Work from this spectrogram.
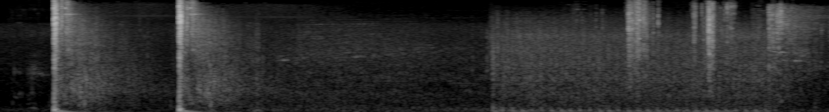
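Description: Video game gunfire: two sharp, loud shots ring out early, then after a lull a denser stretch of quieter, rapid bursts rattles on in the distance.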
